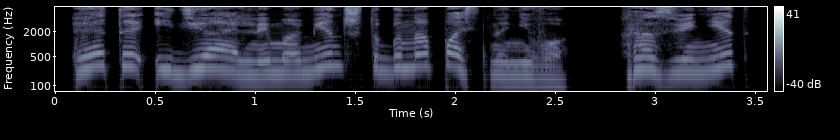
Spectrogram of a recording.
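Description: A woman voicing a stubborn young priestess who talks in a sharp, defiant way in an audiobook. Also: a little high, lively intonation, normal speed, no echo, studio quality, voice pushed up, close to an everyday voice. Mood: questioning.

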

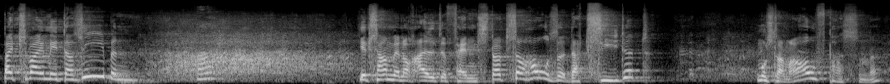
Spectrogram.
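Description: A comedian voicing a loud, blunt older working-class man who keeps tacking on short questions. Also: big pitch swings, a little slow, pauses often, echoey room, background noise. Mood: mocking. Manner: blunt, tag questions, jumps in pitch. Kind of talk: stand-up routine and prank call.

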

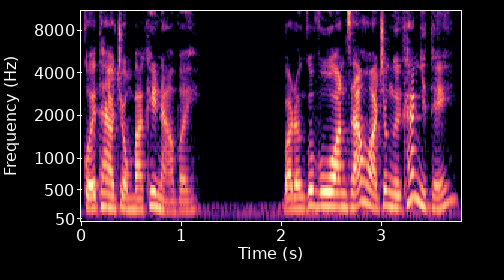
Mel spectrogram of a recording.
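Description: A woman's voice: medium pitch, lively intonation, fast talker, pitched above the performer's own voice, lightly acted. A woman voicing an angry young father defending his wife and son. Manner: stern demands.

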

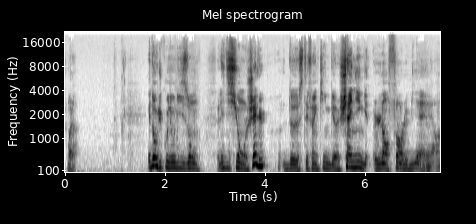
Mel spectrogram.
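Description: A French-speaking man, a podcast co-host, reading a novel aloud and voicing its dialogue with lively shifts. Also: takes it slowly. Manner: raises pitch sharply for shouted dialogue.

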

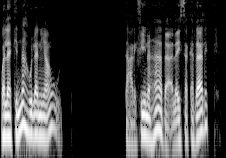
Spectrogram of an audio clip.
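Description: A man's voice: deep voice, a little fast, no room sound, studio quality. A man doing a stern, wary young woman. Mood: firm.

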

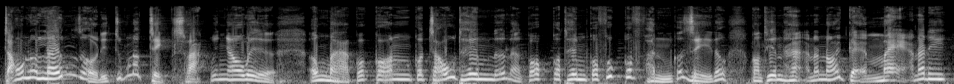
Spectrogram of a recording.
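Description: A man voicing a nosy, meddling male village neighbor, gossiping in a shrill chatter. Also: big pitch swings, normal speed, a little mellow, exaggerated voice. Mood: gossipy.

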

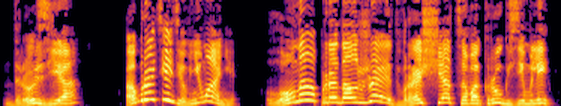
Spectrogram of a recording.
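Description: A woman's voice: high voice, huge pitch swings, measured pace, bright, forceful tone, no room sound, studio quality, pitched above the performer's own voice, heavily acted. Woman voicing a pompous self-assured cat. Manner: grandiose, declaiming. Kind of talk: audiobook character voice.

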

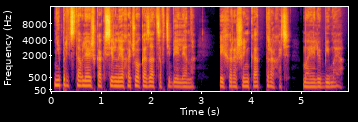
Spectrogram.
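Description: A strong, ardent male lover, as a narrator voices him, speaking in a low, soft murmur. It is quieter and lower than the plain reading. The recording is dry and close. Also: little pitch movement, a little fast, no room sound, close to an everyday voice.

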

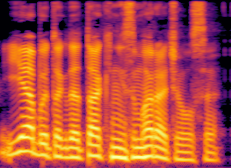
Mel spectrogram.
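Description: A woman's voice: a bass voice, very animated, moderate pace, no room sound, studio quality, pitched below the performer's own voice. A woman voicing a brash young male lifeguard who talks down in a teasing, condescending drawl. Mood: smug teasing.

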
